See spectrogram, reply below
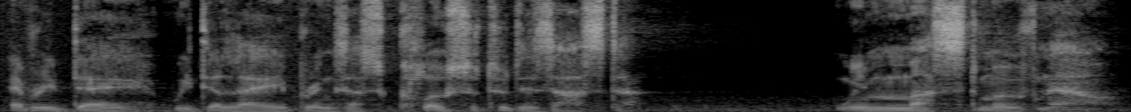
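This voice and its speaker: An actor playing a weary, commanding middle-aged duke with a British accent, speaking in a measured way in a fantasy game. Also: male voice, a bass voice, a bit bright, a little hiss or hum. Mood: grave, resolute. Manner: measured, authoritative. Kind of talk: dramatic fantasy game acting.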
